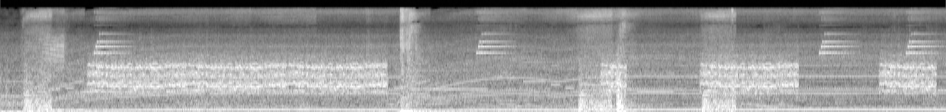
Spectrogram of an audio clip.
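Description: A toy kart's engine hums steadily.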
